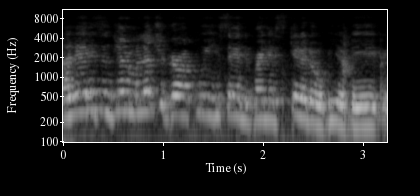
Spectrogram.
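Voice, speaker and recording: Noticeable background noise can be heard while a woman talks. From New Orleans, Louisiana. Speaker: cooking channel host. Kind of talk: cooking tutorial. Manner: animated.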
